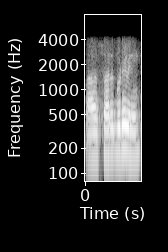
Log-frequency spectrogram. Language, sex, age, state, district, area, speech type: Malayalam, male, 18-30, Kerala, Kasaragod, rural, conversation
